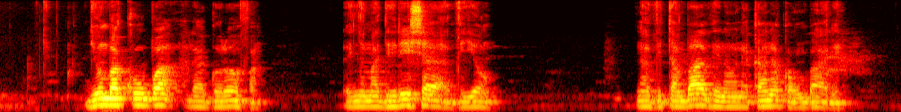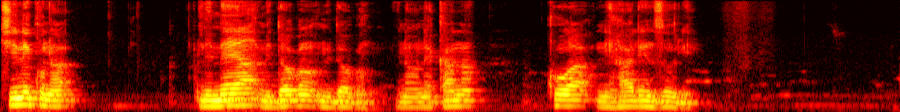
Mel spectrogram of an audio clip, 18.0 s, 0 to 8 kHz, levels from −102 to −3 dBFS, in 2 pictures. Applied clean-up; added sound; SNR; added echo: none; none; none; none.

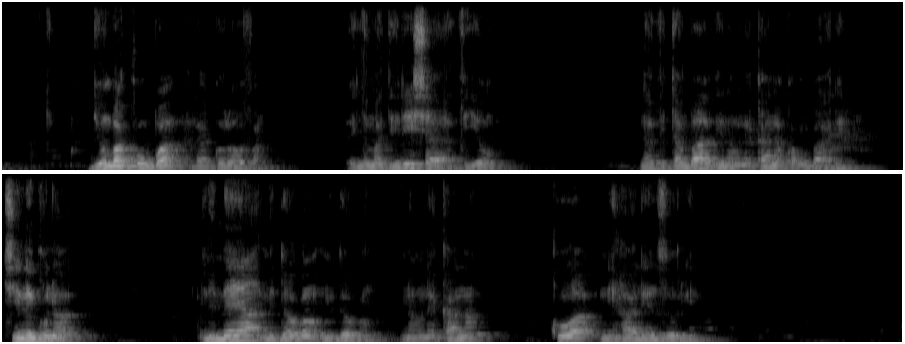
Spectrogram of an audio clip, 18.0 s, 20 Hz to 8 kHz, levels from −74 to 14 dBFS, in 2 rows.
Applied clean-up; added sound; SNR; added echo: none; none; none; reverberation time 0.4 s.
